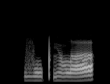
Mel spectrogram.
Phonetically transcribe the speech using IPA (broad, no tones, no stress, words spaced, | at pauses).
vopʼĩlˠa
